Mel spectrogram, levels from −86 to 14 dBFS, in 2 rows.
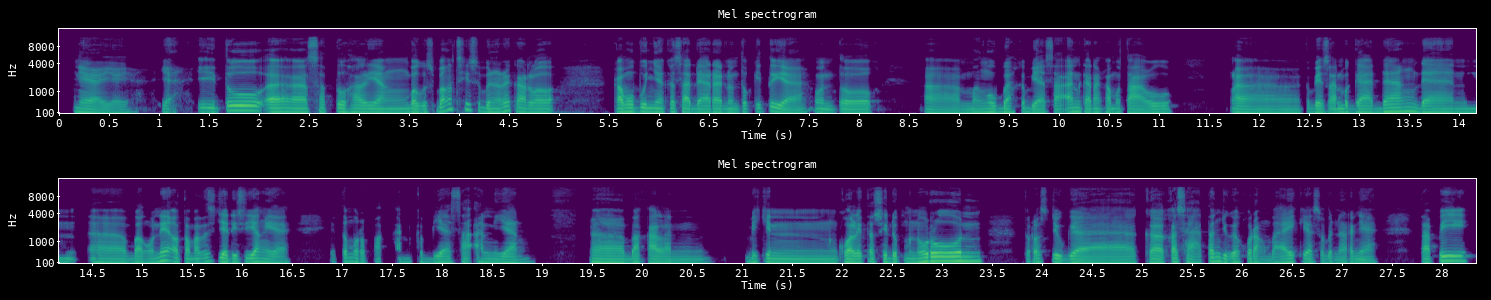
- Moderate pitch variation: No, narrow, 2.2 semitones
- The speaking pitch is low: Yes, low, 110 Hz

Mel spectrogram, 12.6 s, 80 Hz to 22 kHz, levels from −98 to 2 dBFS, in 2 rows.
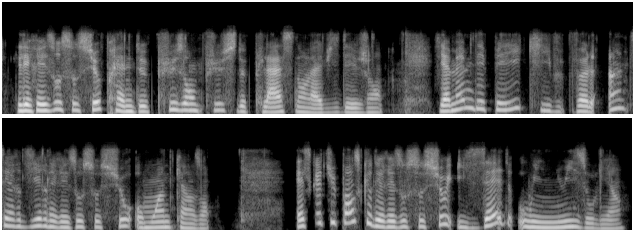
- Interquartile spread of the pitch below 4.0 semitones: No, average, 4.7 semitones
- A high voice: Yes, high, 205 Hz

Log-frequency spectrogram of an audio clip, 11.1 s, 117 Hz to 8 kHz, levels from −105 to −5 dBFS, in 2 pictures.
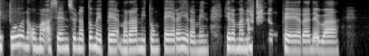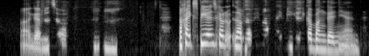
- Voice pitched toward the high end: Yes, high, 210 Hz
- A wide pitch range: No, average, 3.2 semitones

